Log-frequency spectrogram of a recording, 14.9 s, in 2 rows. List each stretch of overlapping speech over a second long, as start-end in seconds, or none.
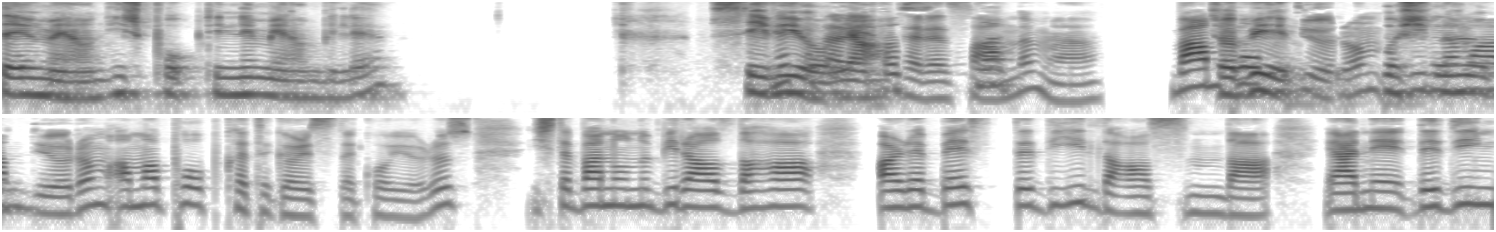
3.8-5.1, 6.0-7.5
